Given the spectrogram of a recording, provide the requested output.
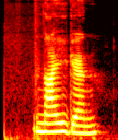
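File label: "slanted", Australian English; PictureDictionary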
